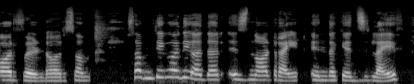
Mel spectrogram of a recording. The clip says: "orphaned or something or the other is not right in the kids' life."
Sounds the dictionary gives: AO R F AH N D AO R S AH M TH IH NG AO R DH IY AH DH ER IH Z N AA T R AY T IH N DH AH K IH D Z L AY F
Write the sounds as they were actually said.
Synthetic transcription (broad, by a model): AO R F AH N D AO R S AH M T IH NG AO R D IY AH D ER IH Z N AA T R AY T IH N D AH K IH D Z L AY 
